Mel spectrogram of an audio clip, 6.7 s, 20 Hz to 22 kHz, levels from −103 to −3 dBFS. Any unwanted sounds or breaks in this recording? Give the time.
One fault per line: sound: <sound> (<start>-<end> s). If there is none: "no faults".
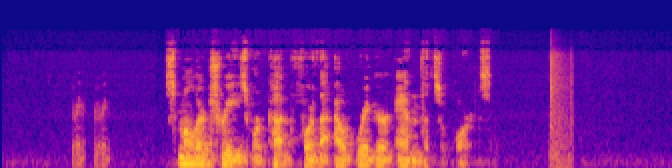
sound: laugh (0.7-1.1 s)
sound: squeak (5.5-5.8 s)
